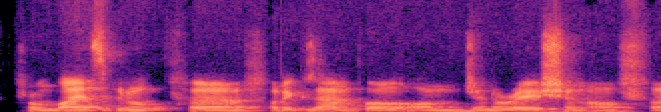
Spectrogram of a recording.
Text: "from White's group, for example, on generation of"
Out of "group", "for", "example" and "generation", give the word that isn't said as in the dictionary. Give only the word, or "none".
none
